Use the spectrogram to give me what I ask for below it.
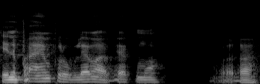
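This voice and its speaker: Over background music, a man with a non-native accent speaks at a medium pitch. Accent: non-native French, noticeable. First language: Mooré (speaking French). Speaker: panel debate participant. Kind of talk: online panel debate. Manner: slow.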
